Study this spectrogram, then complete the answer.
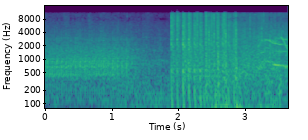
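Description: An AK rifle fires in Battlefield 4. After a stretch of ambient game noise, a loud, rapid automatic burst of closely spaced shots begins.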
